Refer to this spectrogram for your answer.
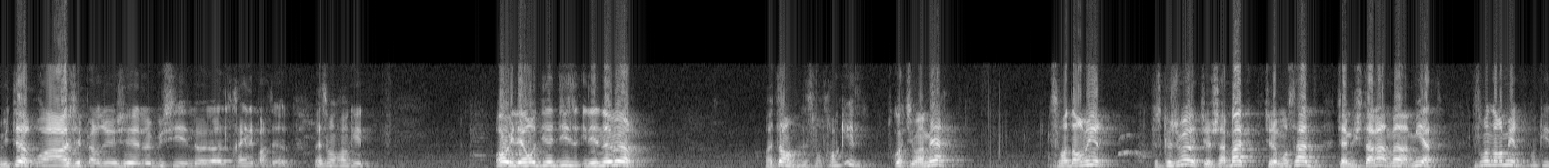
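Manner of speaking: high, loud, furious, angry yell.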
